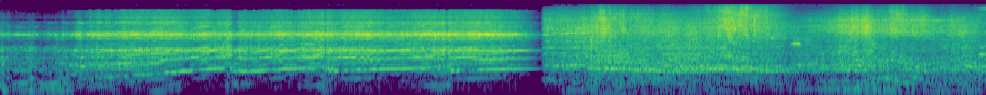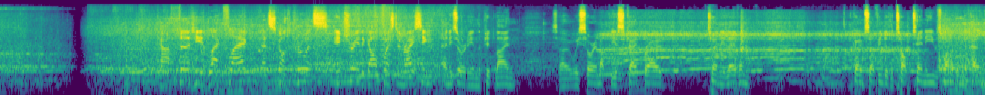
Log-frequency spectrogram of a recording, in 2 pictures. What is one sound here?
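Racing car engines roar loudly, revving up and down as they speed past.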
